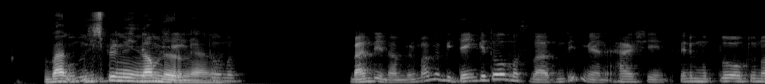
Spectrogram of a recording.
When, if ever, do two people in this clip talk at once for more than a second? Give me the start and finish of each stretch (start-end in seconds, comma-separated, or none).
0.7-2.2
